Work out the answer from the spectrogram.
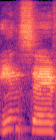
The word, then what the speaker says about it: Ince: So no, the E isn't pronounced at the end. Paul Ince.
